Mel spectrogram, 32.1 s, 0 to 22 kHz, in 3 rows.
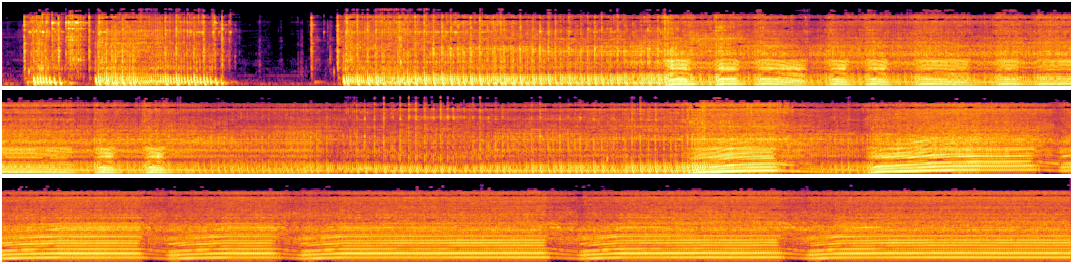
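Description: Husqvarna 132 brush cutter's 32cc two-stroke engine starting. It drops out for about a second just after the start, then catches and runs. It is revved repeatedly, then held at high speed with brief throttle drops every second or two, running smoothly.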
